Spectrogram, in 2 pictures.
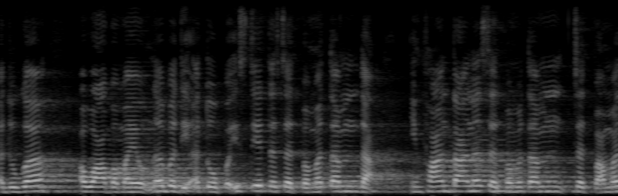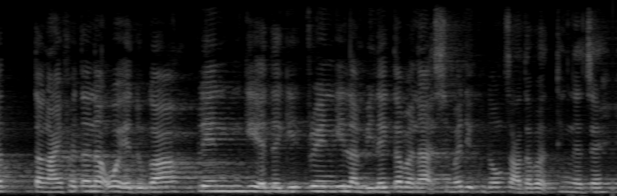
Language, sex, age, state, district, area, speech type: Manipuri, female, 18-30, Manipur, Kakching, rural, spontaneous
